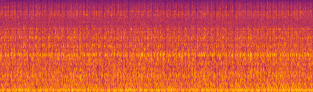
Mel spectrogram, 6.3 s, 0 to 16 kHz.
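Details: Lifted bullnose Ford carbureted V8 truck running after sitting almost 4 years, carburetor just cleaned, rebuilt and tuned: steady, even idle with constant rumble, no misses, knocks or hunting; normal idle.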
